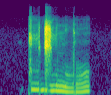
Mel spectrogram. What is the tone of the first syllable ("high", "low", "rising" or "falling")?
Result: high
